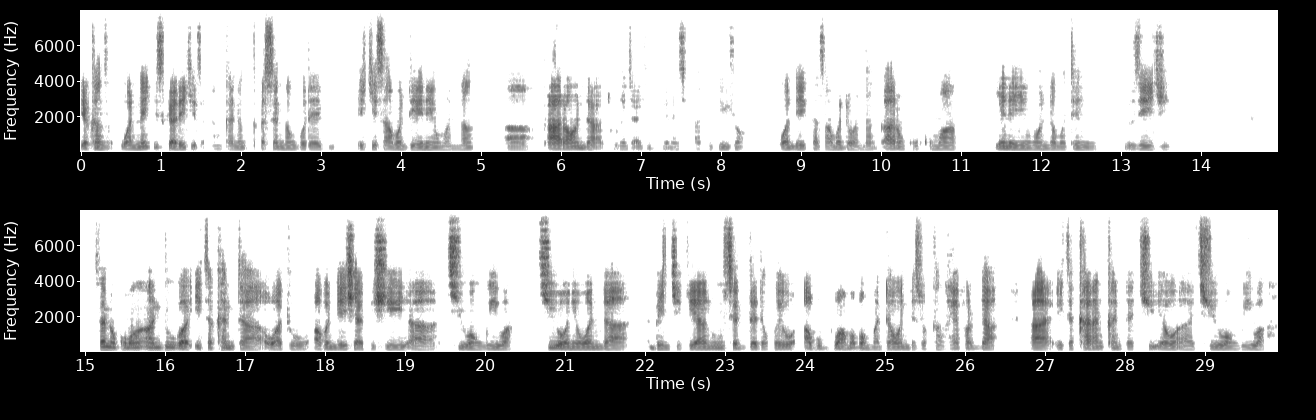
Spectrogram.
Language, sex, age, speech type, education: Hausa, male, 30-45, spontaneous, tertiary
